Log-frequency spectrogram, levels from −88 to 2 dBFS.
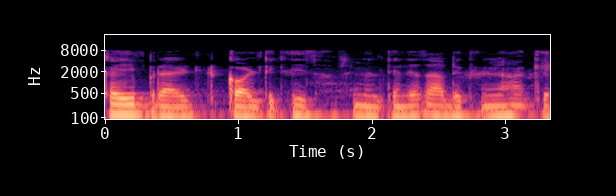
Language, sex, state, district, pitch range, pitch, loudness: Hindi, male, Delhi, New Delhi, 105-115 Hz, 110 Hz, -20 LUFS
